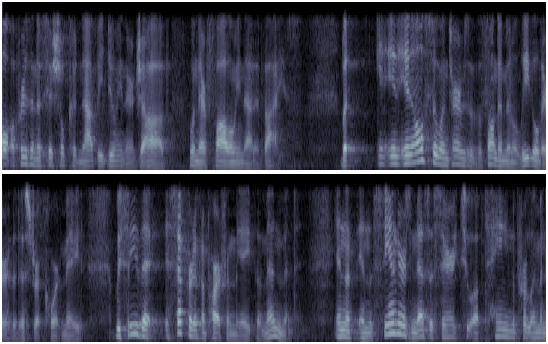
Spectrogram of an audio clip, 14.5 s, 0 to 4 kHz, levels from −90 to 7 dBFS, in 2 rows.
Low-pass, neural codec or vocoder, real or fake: 3.6 kHz; codec, 16 kHz, 0.8 kbps, ZipCodec; fake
